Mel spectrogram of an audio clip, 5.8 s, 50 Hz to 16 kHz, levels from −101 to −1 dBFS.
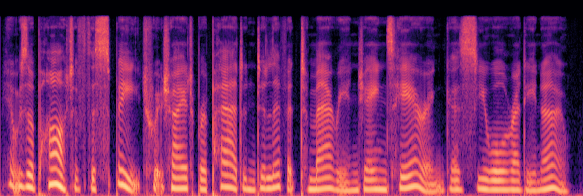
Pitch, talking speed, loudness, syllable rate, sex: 190 Hz, 225 wpm, -18 LUFS, 5.7 syllables/s, female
